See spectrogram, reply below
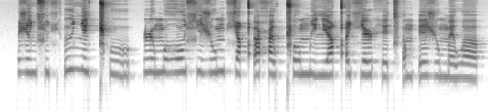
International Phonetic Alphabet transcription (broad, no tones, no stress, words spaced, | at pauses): ʒʌʎɕoçʔɯ ʎɛlʲǁʰu | ɭɯmoɣo ɕiʒum çɛqʼɯħɛwǁo milʲɛ qʼeçɛɭ het͡sʼʌmʔe ʒumɛ wʌ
